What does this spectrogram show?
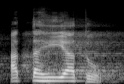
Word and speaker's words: আত্তাহিয়্যাতু: এই শব্দটাতে আমরা কি ভুল করে ফেলি আমরাদের উচ্চারণে আত্তাহিয়াতু আত্তাহিয়াতু আত্তাহিয়াতু হা জের হি ইয়ার পরে তাসজিদ আসছে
